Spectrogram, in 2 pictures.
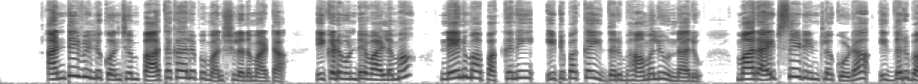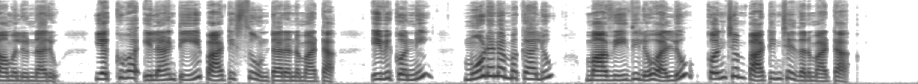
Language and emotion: Telugu, neutral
